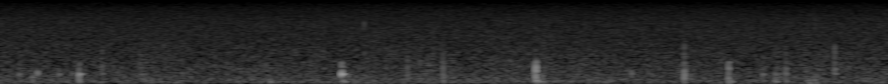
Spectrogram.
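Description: Brief irregular gurgles and pops from the belly over a few seconds; ordinary hunger-related stomach growling, a normal finding.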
